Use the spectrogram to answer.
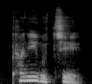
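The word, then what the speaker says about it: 谷口: 그래서 골곡은 보통 탄이라고 많이 읽어요. 그다음에 이구는 쿠치 또는 구치라고 읽어요. 그래서 여기서는 굳치라고 있습니다. 그래서 탄이 구치.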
